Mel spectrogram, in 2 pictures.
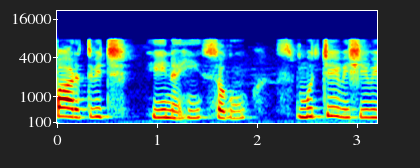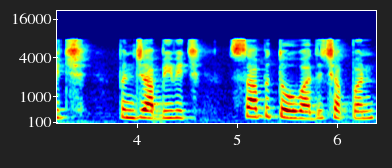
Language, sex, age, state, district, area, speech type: Punjabi, female, 18-30, Punjab, Gurdaspur, rural, spontaneous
